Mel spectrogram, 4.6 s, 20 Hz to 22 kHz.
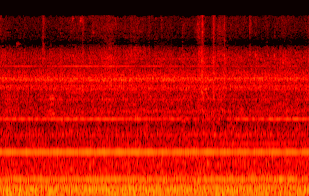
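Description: Steady low rumble and hum inside the cabin of an Airbus A320 parked at the stand, with a constant whine over it.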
